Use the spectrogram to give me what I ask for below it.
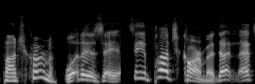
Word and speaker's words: Panchakarma: That is correct, Panchakarma.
